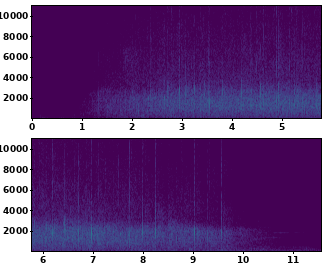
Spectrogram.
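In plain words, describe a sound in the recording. A large audience applauds in an echoing hall, swelling and then fading.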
